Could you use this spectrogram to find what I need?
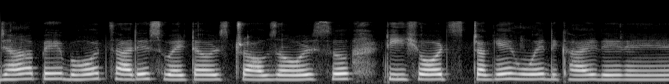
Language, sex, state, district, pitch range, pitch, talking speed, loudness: Hindi, female, Jharkhand, Palamu, 225-245 Hz, 230 Hz, 125 wpm, -14 LUFS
